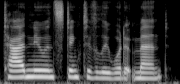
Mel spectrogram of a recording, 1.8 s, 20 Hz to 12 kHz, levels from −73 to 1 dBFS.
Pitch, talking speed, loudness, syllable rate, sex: 210 Hz, 200 wpm, -18 LUFS, 5.8 syllables/s, female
